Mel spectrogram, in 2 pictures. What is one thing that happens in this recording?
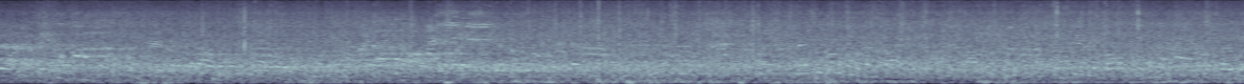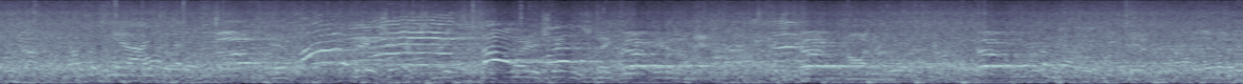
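A crowd cheers and roars in a large echoing hall.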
